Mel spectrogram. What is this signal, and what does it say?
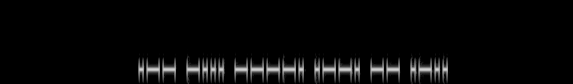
Morse code, heard as a keyed tone, about 31 wpm, 700 Hz. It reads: WB9PML
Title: USA Call Signs - 6 Characters - Repeated 2x - 30wpm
